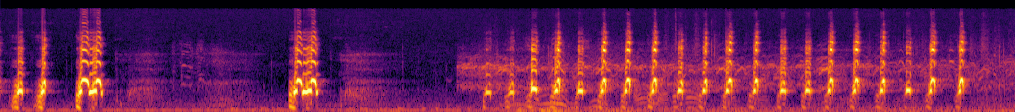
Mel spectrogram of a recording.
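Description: Goose call blown by mouth: a few short honks, a single honk about three seconds in, then a fast, even run of about twenty short honks at about four a second, calling to a single goose coming back to the decoys.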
